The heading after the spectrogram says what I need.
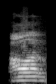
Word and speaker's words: hour: আচ্ছা, এখন যে কোনো আমরা ঘন্টাকে আওয়ার বলি, এইচ ও ইউ আর, এইচ এর যে উচ্চারণটা এইটা উজ্জ থাকে, ইংরেজিতে যেটাকে সাইলেন্ট বলা হয়, সাইলেন্ট ওয়ার্ড।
